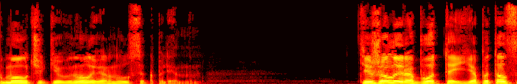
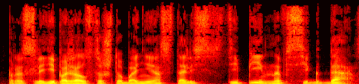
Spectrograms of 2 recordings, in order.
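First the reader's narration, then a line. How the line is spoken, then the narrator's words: Strained, forced out. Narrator (Russian): с трудом выдавил я из себя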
